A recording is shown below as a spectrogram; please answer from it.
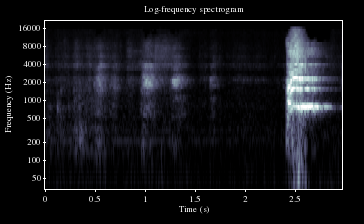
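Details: Lhasa Apso pup and adult playing together: soft whining and grumbling sounds over the first one and a half seconds, then a pause and one sharp, loud bark near the end.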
